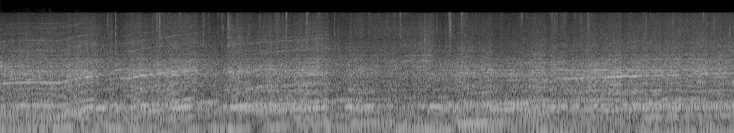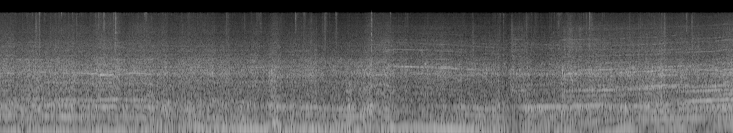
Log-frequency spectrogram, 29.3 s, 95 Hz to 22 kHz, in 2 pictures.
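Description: Triumph TR7 race car's engine heard from on board under hard acceleration. The pitch climbs repeatedly and drops back at each gear change, easing off near the end as the car slows for a corner.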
